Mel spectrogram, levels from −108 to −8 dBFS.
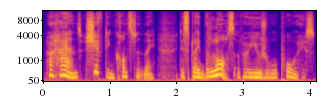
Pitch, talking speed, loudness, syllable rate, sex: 165 Hz, 160 wpm, -20 LUFS, 4.8 syllables/s, female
